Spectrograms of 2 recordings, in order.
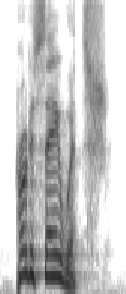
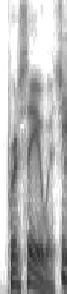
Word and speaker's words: Protasiewicz: Protasiewicz. – Protasiewicz, okay.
